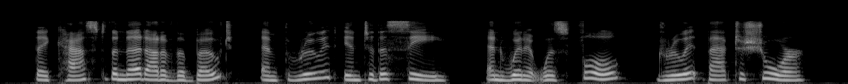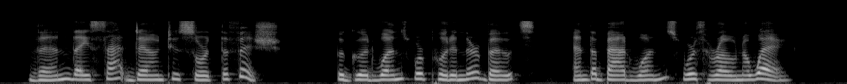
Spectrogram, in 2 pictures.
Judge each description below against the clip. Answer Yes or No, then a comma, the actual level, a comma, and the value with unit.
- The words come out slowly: No, average, 175 wpm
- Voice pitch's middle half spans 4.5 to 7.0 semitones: No, average, 3.0 semitones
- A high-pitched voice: Yes, high, 215 Hz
